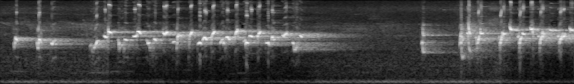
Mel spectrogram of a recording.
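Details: Female yellow-vented bulbul calling to provoke males into singing; bright, bubbly chirping notes in quick irregular runs that step downward, a short pause, then another lively burst, over a low steady hum.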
